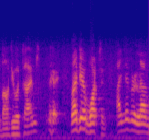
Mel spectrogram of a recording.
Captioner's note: chuckles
